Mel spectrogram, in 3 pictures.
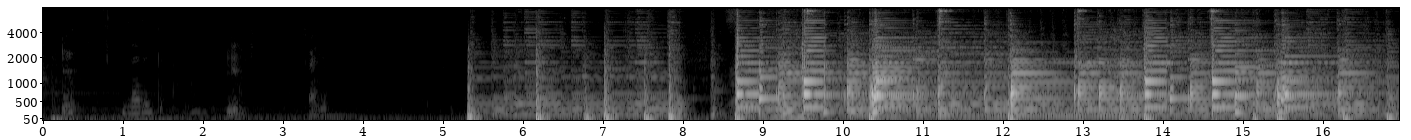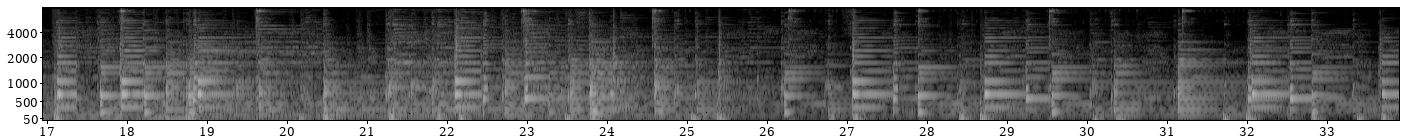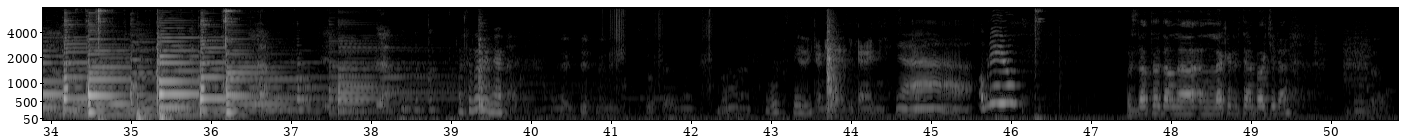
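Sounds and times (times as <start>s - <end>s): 
banjo: 5.3s - 39.6s.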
